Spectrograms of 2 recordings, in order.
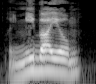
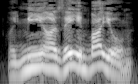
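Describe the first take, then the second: First: Loud echoed question; indignant retort. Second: Much louder, higher retort; heated indignation. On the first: Drunk husband answering his worried wife, loudly indignant. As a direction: fling the question back forcefully. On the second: Drunk husband challenging his wife, shouting indignantly. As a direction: build to a shouted challenge, leaning on "én". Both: A narrator's reading.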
